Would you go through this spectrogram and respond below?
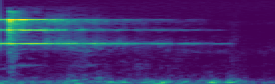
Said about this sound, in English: All right, guys, you have the time. We're going to be ready, and I'm ringing the bell. Let's go.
